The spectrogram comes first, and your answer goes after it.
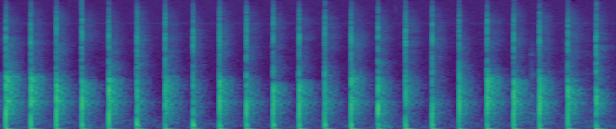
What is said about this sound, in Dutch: Dat is het eindapplaus. Ik klap jou toch na.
